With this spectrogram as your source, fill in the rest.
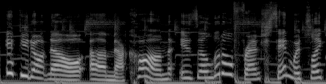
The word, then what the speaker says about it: macaron: If you don't know, a macaron is a little French sandwich-like cookie, the only correct pronunciation of which is with an obnoxious French accent.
